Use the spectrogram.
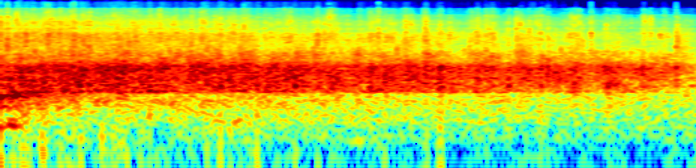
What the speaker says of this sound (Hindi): तो जरा ताली वाली बजाओ, आगे बढ़ो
